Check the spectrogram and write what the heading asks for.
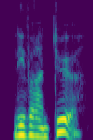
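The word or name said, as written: leverandør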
